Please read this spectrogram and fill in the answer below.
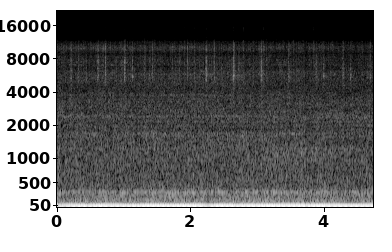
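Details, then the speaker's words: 1979 Porsche 924 with Type Z 5-speed, new motor mounts, fuel pressure adjusted, warming up with spilled fluid smoking off exhaust: deep, even idle rumble holding steady, no knocks or misses; idling normally. "But look at that, that's uh the motor is happy to be sitting right."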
